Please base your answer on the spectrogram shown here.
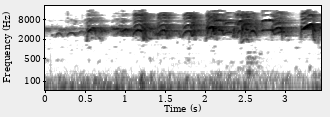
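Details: Park wild birds recorded on a Zoom H4n with noise reduced: a busy stream of bright, high twittering notes, arched chirps running almost continuously, with some soft low background hum.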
